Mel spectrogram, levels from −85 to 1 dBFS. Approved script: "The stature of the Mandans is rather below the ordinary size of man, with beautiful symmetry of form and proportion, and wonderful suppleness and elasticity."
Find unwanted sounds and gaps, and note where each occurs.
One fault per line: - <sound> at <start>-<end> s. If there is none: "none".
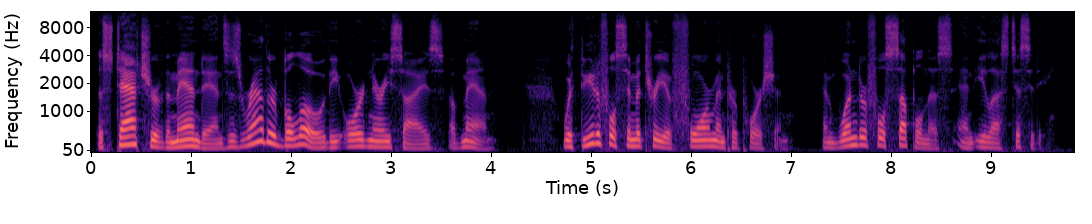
none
